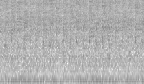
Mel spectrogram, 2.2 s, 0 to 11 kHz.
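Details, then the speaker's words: 1971 Plymouth Hemi Cuda idling after a start from dry carburetors. Deep lumpy idle with a sharp puffing tick on each exhaust pulse; exhaust manifold leak, the manifold is curved and needs machining flat, then refitting without gaskets as the factory did. "and you can hear that nasty exhaust leak it's the manifold it needs to be needs to be machined flat again"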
